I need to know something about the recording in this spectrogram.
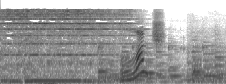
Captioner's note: school bell rings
